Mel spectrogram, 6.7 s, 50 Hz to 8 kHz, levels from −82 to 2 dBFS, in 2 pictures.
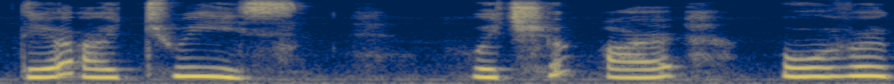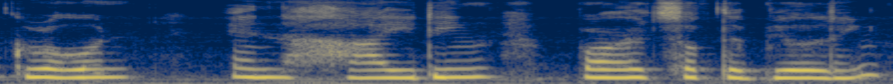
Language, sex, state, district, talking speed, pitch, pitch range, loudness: English, female, Mizoram, Aizawl, 115 wpm, 290 Hz, 280-310 Hz, -13 LUFS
